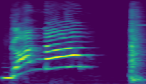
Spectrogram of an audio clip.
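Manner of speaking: high, loud excited cheer; excited shout. Real, not acted. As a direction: shout the name with joy.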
